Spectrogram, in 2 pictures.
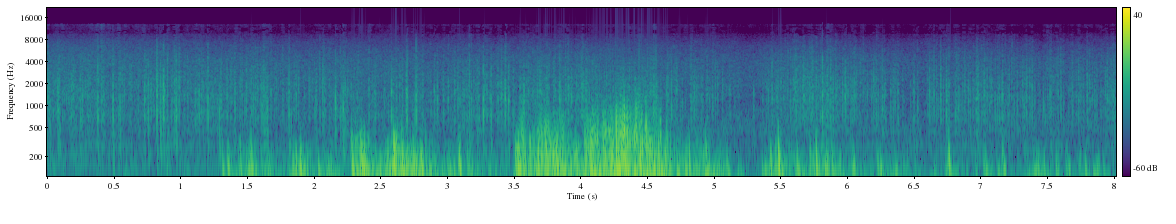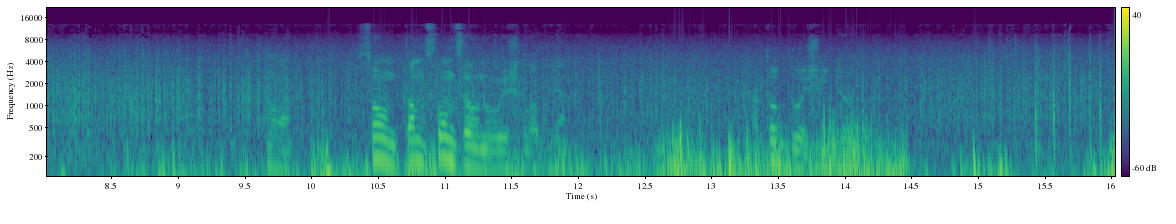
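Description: Wind gusts rumble heavily outdoors.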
